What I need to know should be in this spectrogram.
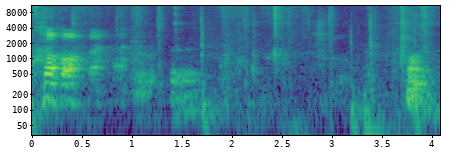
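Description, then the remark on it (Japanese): Roa, a young pet golden retriever and the mascot dog of Rishiri Activity, barks excitedly in short, loud bursts near the start and again at the end, with people talking in between and over the barking. “ロア、ちょっと音声だけだから伝わんないと思うけど、僕ん家で飼ってるゴールデンレトリバーのロアがいます。”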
